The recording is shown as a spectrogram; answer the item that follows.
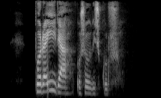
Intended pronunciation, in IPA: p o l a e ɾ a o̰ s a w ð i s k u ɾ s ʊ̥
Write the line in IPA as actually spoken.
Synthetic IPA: p o ɾ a i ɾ a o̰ s e w ð i s k u ɾ s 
